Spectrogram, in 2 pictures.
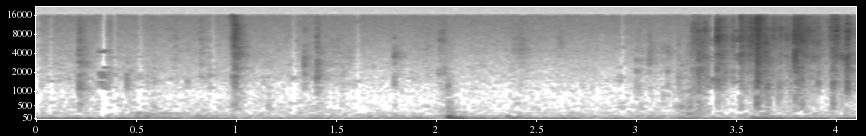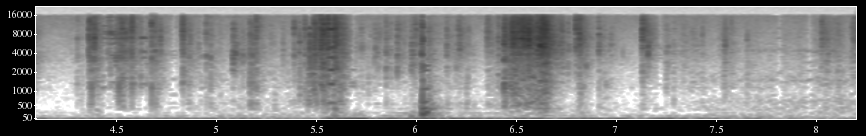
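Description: Foil wrapper of a Bowman Draft jumbo trading-card pack being torn open and crinkled by gloved hands. A few faint rustles at first, then a run of crackling and tearing from about three seconds in, loudest in two bursts near the end.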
